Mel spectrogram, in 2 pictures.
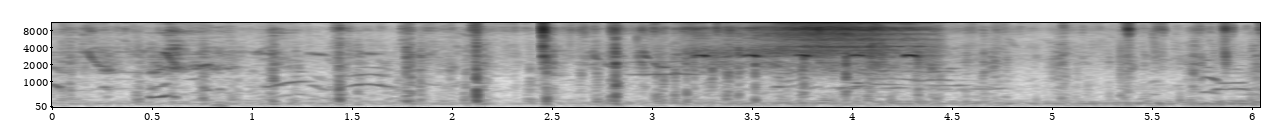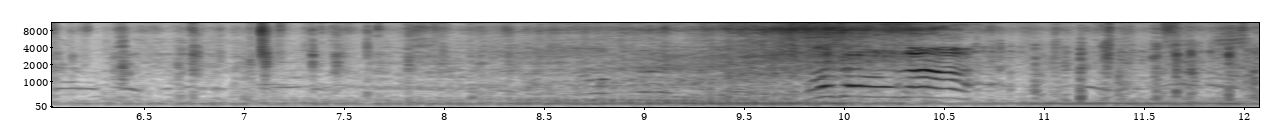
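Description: Young men shout and cheer while running.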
